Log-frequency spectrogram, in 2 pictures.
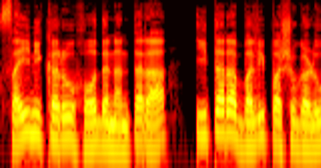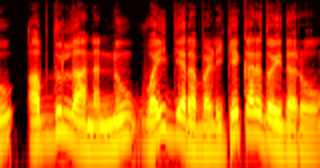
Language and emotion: Kannada, neutral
